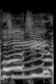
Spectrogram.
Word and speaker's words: Havarti: Havarti rhymes with 40.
